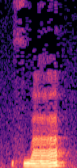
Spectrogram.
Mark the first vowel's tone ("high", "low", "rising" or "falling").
rising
